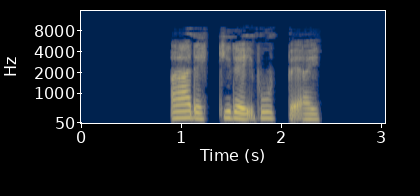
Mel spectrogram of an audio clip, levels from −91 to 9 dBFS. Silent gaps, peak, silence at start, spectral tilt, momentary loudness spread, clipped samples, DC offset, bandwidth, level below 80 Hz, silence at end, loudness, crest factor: 1.28-1.37 s, 1.96-2.06 s; -2 dBFS; 0.9 s; -5.5 dB/octave; 8 LU; under 0.1%; under 0.1%; 9.2 kHz; -68 dBFS; 0.65 s; -19 LUFS; 20 dB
